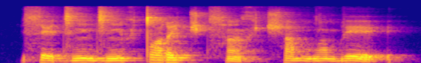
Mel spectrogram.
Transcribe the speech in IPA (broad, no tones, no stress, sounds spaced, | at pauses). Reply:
s e d͡z ĩ d͡z ĩ x tˤ u ɾ i t͡ʃ t͡sʰ ã x t͡ʃʰ a m dˤ ĩ b e ʔ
